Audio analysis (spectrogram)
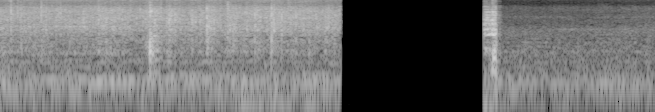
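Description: Jeera aloo is stirred in a frying pan after fresh coriander goes in. Under it runs a low, continuous sizzle with a few light scraping clicks, broken by a moment of complete silence before the frying resumes.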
